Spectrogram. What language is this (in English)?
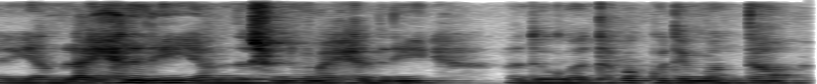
Manipuri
